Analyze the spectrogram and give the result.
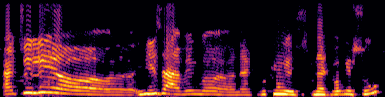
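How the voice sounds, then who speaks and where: An Indian woman leads an online class as a trainer and gives feedback in a high, bright voice. Her delivery is encouraging and loose, with many "you know" fillers, and it sounds dry and close over a video call. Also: moderate pace, dry recording, low-quality recording. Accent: Indian English. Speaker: communication skills trainer.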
